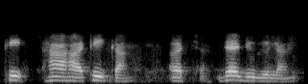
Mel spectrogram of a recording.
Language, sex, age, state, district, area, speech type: Sindhi, female, 45-60, Delhi, South Delhi, urban, conversation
